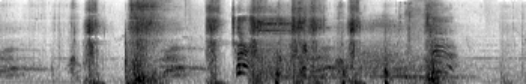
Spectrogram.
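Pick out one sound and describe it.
Blades clash and strike in a fight.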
